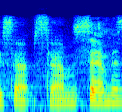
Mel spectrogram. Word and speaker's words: Samhain: I'm thinking about Freya's Gift, a novella published by Samhain, or as they say, Salmon. Yeah, they do pronounce it Publishing.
